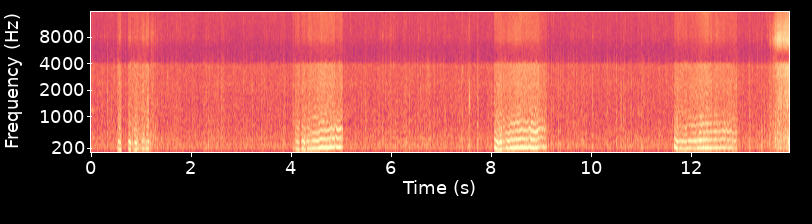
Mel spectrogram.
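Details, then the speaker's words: Pet named Lucky snoring while asleep: soft, slightly whistly snores about 15 a minute over a steady background hiss. "your lucky snoring he's just snoring a little baby crazy and awake with me having this light on recording him things sound so cute"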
